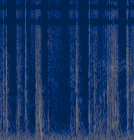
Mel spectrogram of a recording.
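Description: A tarot deck being shuffled by hand: a run of quick, soft card clicks and flicks, thinning out briefly in the middle.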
